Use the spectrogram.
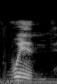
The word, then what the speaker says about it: wind: But this word is the noun. Okay, this is wind. Please repeat that. Wind.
